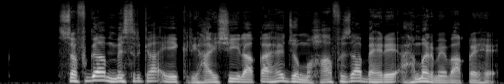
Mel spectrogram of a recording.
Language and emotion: Urdu, neutral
